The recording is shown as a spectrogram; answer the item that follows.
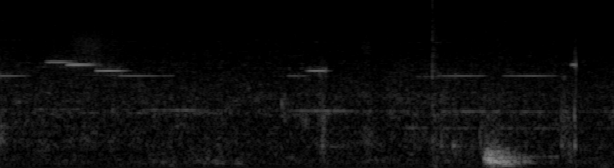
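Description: Faint short electronic beeps, several in small groups, some stepping down in pitch, with a brief low thump about five seconds in.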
